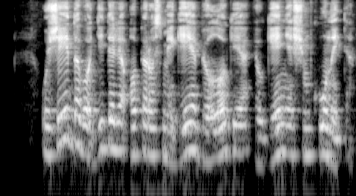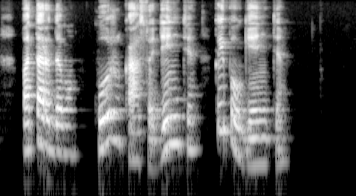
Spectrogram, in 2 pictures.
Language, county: Lithuanian, Kaunas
